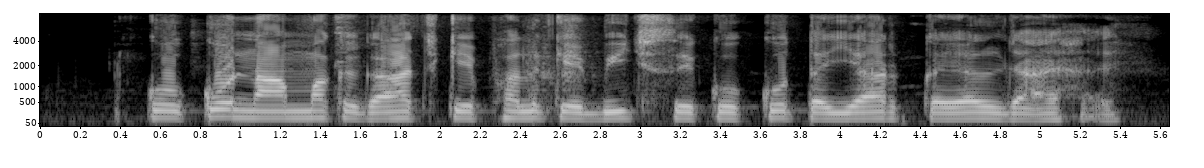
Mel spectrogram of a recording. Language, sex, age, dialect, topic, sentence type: Magahi, male, 18-24, Southern, agriculture, statement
